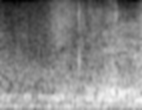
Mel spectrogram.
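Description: A close, steady drone of many honeybees buzzing around an opened hive during an inspection of new splits, the hum swelling slightly and rising in pitch with no speech.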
